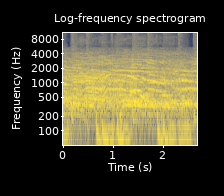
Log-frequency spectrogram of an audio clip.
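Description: A crowd roars and cheers in a dense, steady wash of many overlapping voices, loud and sustained without a break for nearly three seconds.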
